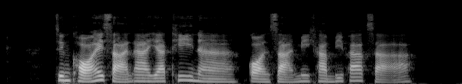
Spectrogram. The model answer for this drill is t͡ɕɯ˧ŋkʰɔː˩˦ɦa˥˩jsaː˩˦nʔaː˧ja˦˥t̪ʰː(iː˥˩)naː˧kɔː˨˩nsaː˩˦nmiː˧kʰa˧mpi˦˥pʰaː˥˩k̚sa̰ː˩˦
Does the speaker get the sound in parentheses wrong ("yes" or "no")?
no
